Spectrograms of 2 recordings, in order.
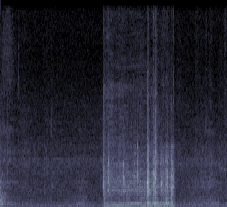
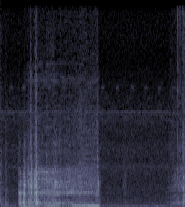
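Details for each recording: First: Samsung Blu-ray player after disc drive serviced: tray motor whirs smoothly about a second and a half, then light latch clicks; quiet, normal loading, earlier noise gone. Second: Samsung Blu-ray player with a faulty disc drive showing a "cannot read disc" error: a rough, irregular whirring grind for about a second and a half as the drive strains to read. Dry disc mechanism grinding.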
